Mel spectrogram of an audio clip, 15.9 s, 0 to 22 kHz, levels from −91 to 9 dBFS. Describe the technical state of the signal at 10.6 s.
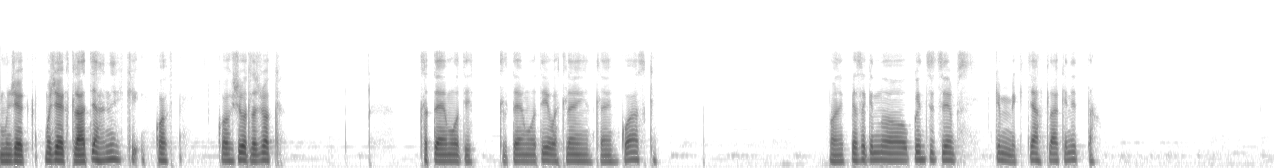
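At 10.6 s the speech is intact, with no fault at that moment, and the AMR wideband (HD Voice) coding at a high rate around 24 kbit/s leaves at most faint traces.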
